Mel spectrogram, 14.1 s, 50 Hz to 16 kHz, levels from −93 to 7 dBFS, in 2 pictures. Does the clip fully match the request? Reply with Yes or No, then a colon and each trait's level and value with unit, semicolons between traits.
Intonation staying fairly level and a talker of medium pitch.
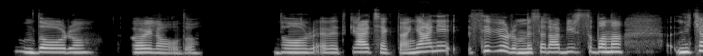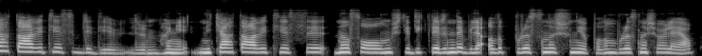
No: narrow, 2.1 semitones; high, 225 Hz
